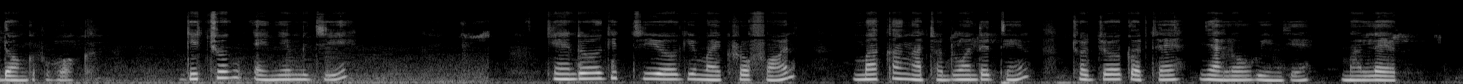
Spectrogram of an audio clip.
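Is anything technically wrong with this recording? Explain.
Yes. Throughout the speech, the treble was likely rebuilt by HE-AAC compression's band replication at a bitrate near 16 kbps. Copied, misaligned harmonics make s sounds gritty and metallic, with nothing above 12.3 kHz.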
